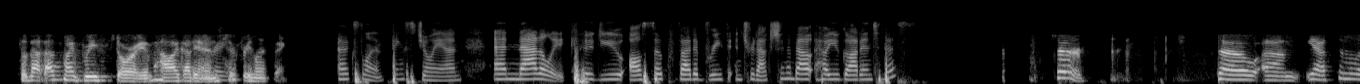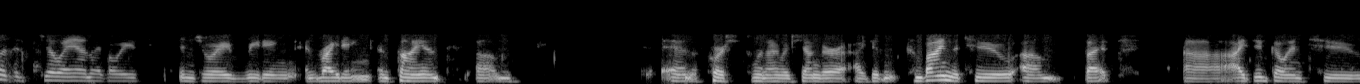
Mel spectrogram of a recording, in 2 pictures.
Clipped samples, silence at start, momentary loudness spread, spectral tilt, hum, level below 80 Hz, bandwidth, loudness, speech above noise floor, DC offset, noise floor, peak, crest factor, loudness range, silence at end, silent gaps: under 0.1%; 0.2 s; 15 LU; -6.5 dB/octave; none; -50 dBFS; 7.8 kHz; -22 LUFS; 62 dB; under 0.1%; -83 dBFS; -4 dBFS; 18 dB; 6 LU; 0 s; none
